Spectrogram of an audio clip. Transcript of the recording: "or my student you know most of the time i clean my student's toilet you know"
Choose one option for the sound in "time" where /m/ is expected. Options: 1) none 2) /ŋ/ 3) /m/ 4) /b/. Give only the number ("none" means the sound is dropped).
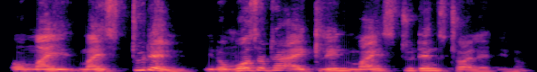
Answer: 1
